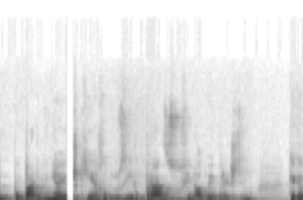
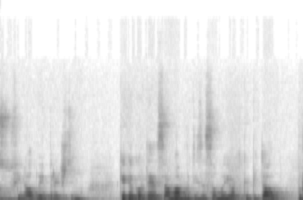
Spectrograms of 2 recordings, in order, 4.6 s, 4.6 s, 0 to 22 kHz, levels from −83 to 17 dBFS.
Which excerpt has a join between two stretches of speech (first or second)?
first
